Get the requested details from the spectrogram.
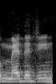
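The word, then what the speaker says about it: Medellín: उसकी एक सिटी है मेदजीन स्पेलिंग में उसमें डबल एल आते हैं मेदलीन होता है लेकिन कोलंबन स्पेनिश में ल को ज बोलते हैं तो मेदजीन वो शायद उसकी मेन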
